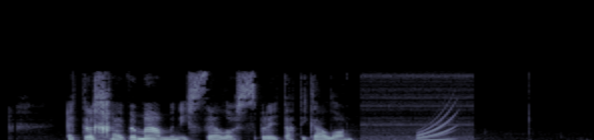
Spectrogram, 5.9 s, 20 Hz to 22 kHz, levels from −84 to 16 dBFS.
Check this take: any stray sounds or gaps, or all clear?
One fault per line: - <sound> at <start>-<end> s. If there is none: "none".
- chirp at 4.2-4.6 s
